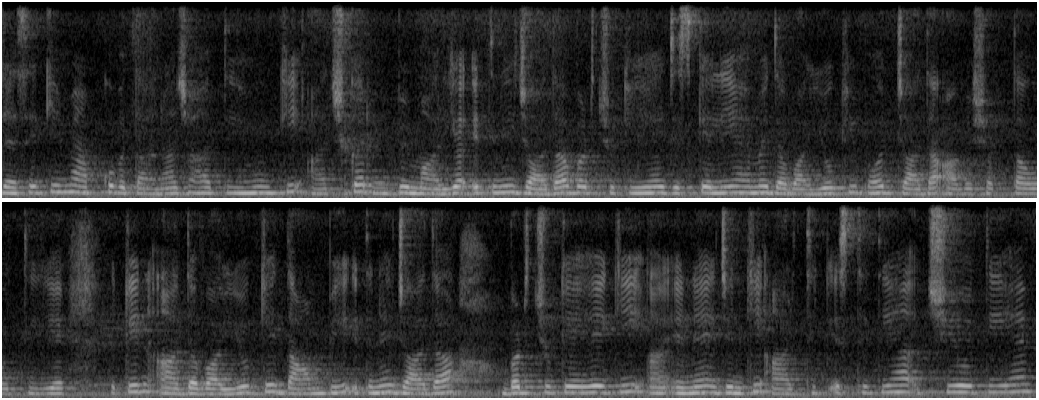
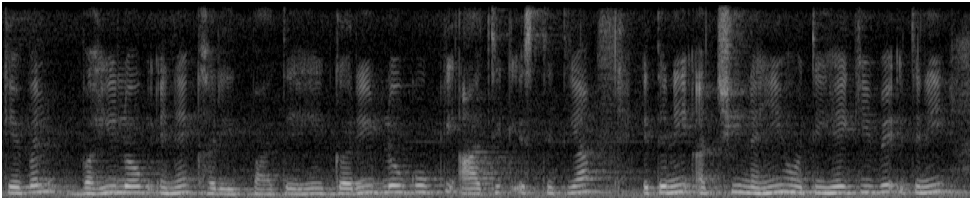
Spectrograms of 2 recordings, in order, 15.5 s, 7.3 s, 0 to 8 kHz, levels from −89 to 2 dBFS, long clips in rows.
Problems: none marked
